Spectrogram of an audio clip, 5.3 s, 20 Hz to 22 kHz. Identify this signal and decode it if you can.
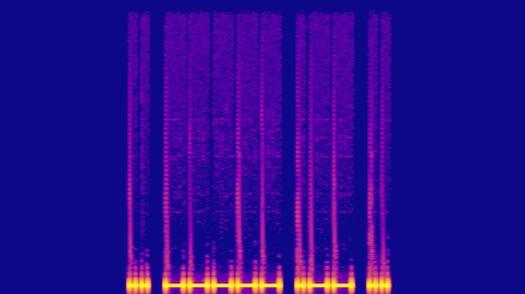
Morse code, heard as a keyed tone, about 20 wpm, 700 Hz. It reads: I0WI
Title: DXCC-100 Call Signs - 4 Characters - 20wpm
